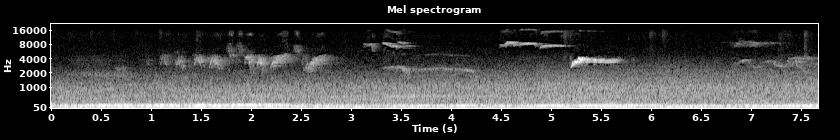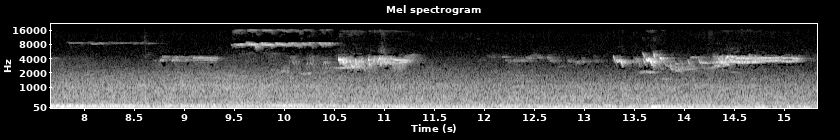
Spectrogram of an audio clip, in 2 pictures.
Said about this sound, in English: A high on the tree sings a lonely song thrush. Only it stopped singing.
